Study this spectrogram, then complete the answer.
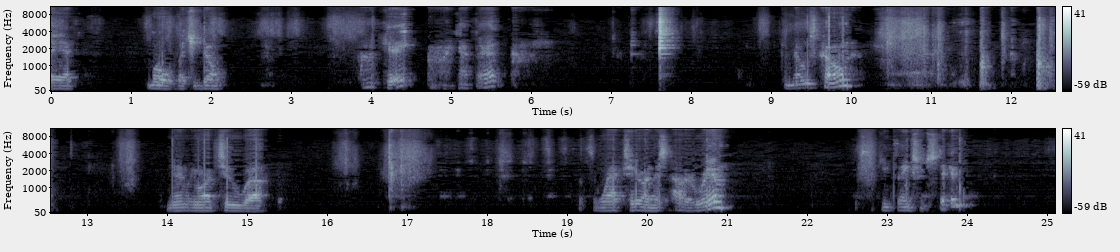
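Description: An elderly man talks calmly close by, in bursts with pauses.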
